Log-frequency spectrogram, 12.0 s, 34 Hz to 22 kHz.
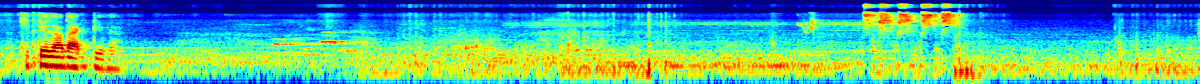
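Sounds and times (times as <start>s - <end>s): budgies flapping wings: 3.9s - 7.1s, 11.1s - 12.0s.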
